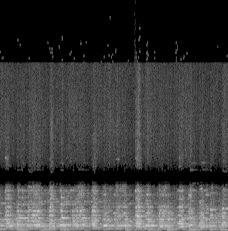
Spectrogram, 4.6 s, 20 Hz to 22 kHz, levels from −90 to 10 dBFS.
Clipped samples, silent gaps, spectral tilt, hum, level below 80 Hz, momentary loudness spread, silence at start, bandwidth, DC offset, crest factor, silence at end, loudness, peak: under 0.1%; none; -3.5 dB/octave; none; -80 dBFS; 4 LU; 0 s; 18 kHz; under 0.1%; 14 dB; 0 s; -17 LUFS; -2 dBFS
